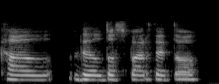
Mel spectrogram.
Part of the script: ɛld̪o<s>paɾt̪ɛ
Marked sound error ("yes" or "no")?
no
